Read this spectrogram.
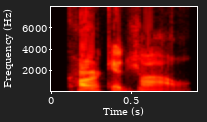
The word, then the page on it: carcajou: American English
